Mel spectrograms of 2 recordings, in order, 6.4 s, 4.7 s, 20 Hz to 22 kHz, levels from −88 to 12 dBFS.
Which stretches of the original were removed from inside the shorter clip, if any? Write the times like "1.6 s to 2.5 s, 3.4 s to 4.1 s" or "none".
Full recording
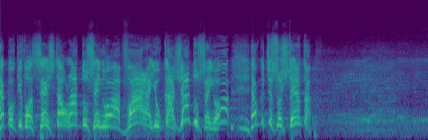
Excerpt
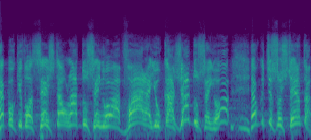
none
